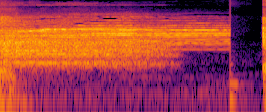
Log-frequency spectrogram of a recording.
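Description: A sustained, dense electronic tone like music or a sound effect, thinning out and then cutting off suddenly near the end.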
